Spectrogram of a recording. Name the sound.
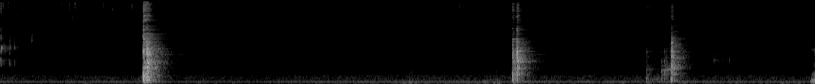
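stirring the mojo marinade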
